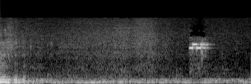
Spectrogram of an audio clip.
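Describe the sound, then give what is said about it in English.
A phone gives a short, bright electronic beep, a quick double chirp, standing out over a low, steady background rumble with no one speaking. “my phone, hang on.”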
